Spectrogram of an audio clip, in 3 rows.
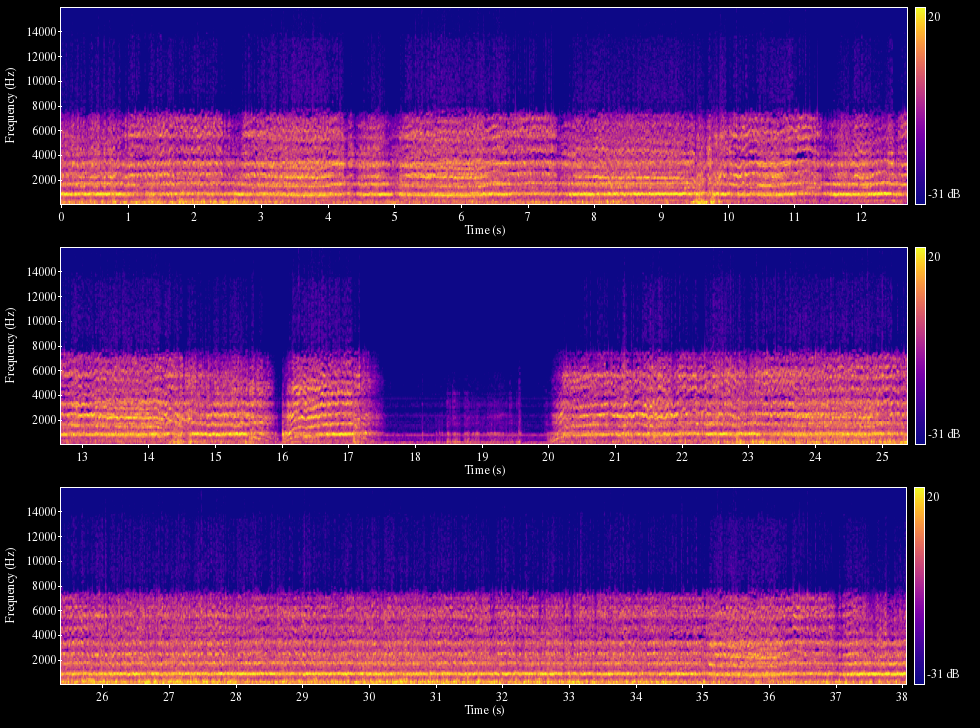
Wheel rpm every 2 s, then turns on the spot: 220, 220, 210, 220, 210, 220, 210, 200, 120, 10, 150, 220, 220, 230, 230, 230, 230, 230, 220.
none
